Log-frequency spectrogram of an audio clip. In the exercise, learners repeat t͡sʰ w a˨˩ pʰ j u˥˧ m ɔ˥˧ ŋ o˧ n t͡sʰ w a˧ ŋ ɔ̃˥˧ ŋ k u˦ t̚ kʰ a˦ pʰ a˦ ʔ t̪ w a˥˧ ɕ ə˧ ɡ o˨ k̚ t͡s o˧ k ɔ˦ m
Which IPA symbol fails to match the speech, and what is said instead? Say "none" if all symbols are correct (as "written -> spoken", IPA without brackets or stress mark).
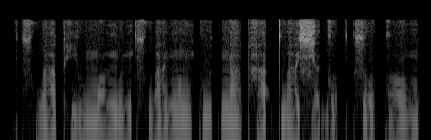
kʰ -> ŋ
